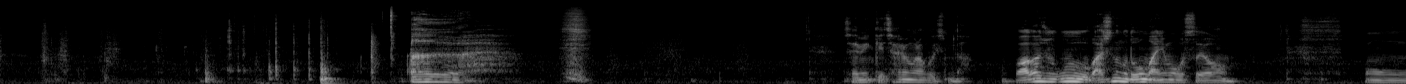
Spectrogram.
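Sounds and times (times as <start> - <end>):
plastic cup clicks and knocks: 2.2 - 3.9
man sighing: 4.0 - 5.2
short breath: 12.8 - 13.5.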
